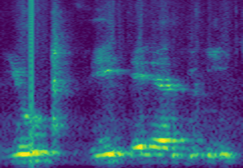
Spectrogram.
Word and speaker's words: Uvalde: U-V-A-L-D-E. And here's how they pronounce it, Uvalde.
